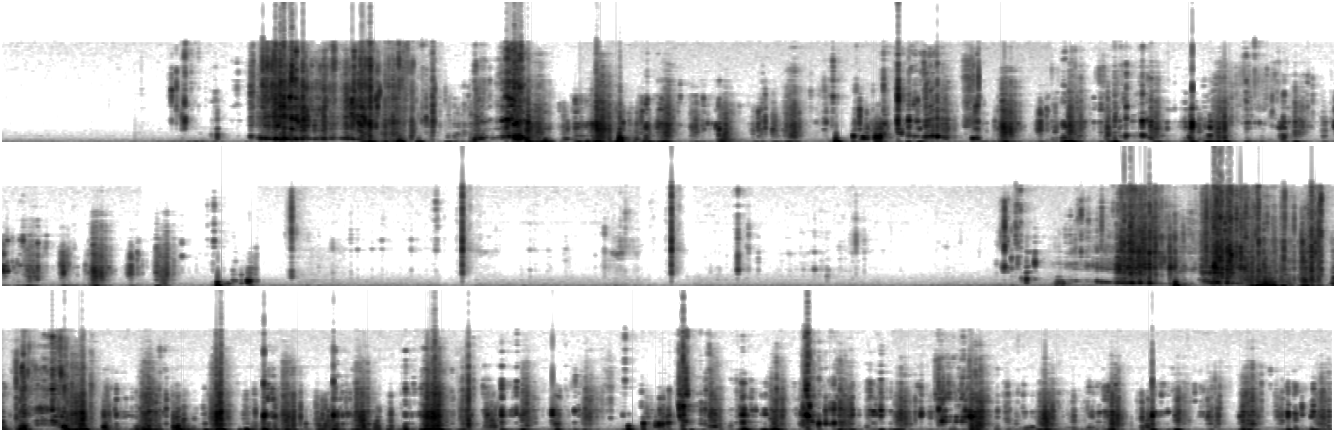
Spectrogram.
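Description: Close-miked chewing of grilled daechang (large intestine): dense wet, crunchy mouth sounds in two long spells of chewing, with a pause of a few seconds in the middle.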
